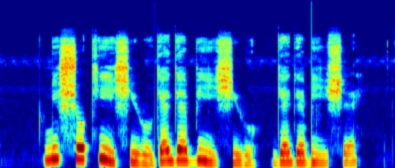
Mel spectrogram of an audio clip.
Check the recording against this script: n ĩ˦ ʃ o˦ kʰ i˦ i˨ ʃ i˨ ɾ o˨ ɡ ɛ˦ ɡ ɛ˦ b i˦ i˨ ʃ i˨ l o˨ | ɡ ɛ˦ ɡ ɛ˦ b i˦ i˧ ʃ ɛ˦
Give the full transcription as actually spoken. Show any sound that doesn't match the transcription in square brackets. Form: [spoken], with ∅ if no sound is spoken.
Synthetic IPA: n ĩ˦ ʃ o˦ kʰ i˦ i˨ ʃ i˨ ɾ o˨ ɡ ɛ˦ ɡ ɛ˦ b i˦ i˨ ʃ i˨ [ɾ] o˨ | ɡ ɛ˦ ɡ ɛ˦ b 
